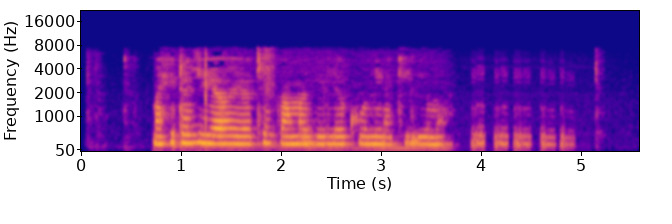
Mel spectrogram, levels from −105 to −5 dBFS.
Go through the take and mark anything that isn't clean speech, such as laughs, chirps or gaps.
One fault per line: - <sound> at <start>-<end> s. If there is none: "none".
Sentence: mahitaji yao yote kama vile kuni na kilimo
- laugh at 3.9-5.0 s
